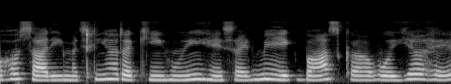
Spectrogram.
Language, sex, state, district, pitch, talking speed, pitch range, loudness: Hindi, female, Chandigarh, Chandigarh, 210 Hz, 175 wpm, 200-235 Hz, -16 LUFS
